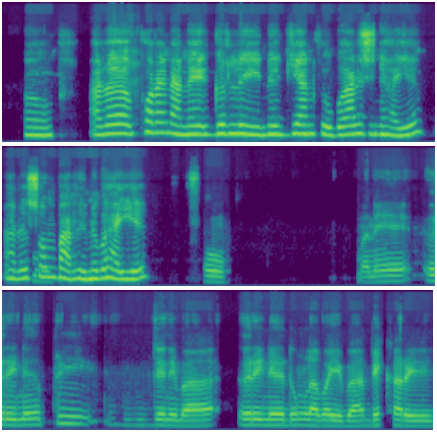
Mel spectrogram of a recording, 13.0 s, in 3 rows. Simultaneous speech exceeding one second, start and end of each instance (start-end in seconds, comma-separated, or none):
none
